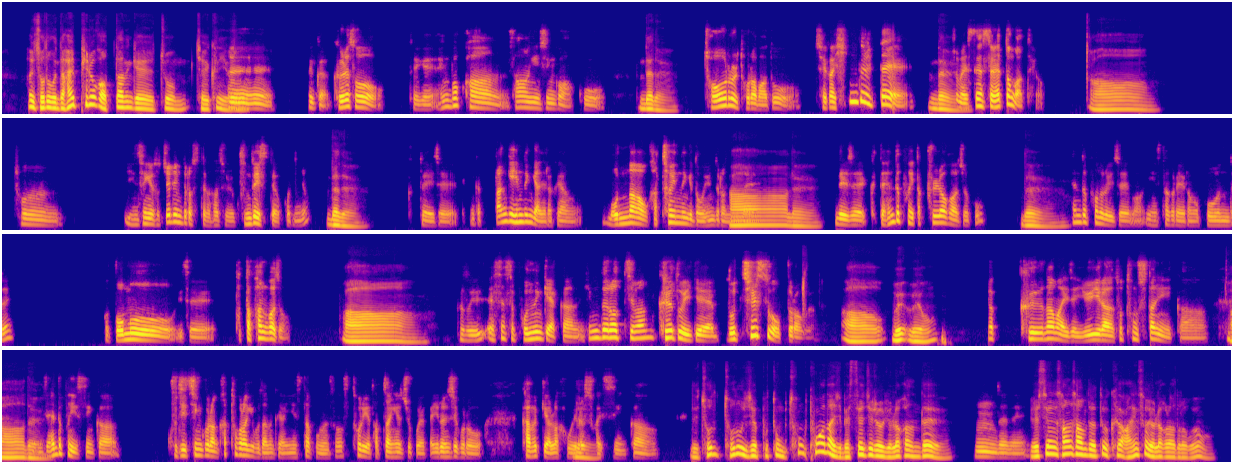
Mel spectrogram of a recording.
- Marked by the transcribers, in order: other background noise; tapping
- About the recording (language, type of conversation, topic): Korean, unstructured, 돈과 행복은 어떤 관계가 있다고 생각하나요?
